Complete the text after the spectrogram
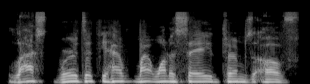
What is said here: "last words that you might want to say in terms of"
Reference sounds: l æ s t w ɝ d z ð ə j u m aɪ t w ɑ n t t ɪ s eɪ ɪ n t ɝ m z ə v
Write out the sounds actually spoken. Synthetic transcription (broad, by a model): l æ s t w ɝ d z ð ə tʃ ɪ m aɪ t w ɑ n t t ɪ s eɪ ɪ n t ɝ m z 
